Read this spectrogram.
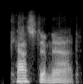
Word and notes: castanet: American English

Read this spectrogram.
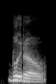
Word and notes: burro: Indian

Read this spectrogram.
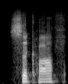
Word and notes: Succoth: American English

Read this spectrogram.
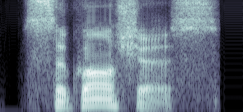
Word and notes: sequacious: British English

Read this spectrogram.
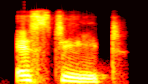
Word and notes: estate: Indian

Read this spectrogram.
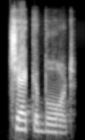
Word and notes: checkerboard: Indian

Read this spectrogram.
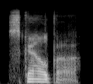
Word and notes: scalper: British English

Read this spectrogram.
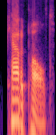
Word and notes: catapult: American English

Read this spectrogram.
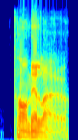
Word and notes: pomelo: British English

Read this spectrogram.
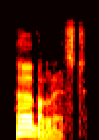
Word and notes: herbalist: British English

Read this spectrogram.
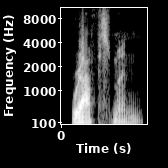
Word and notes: raftsman: American English

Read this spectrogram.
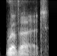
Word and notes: revert: British English

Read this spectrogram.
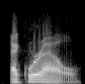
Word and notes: aquarelle: American English

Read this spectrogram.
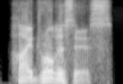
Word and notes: Hydrolysis: British English

